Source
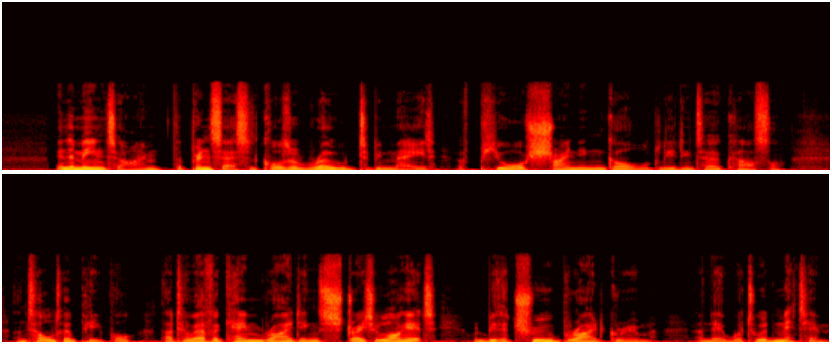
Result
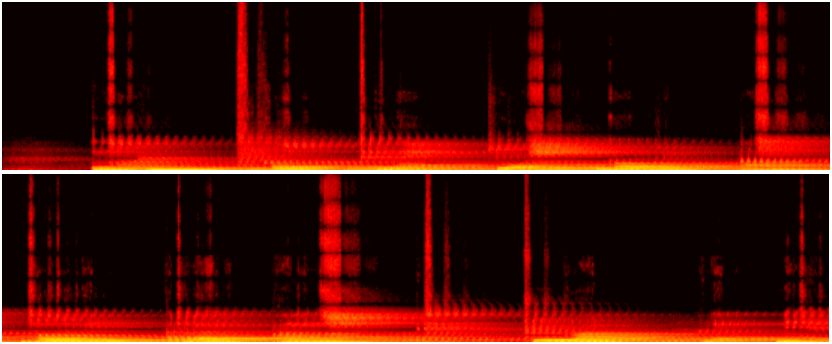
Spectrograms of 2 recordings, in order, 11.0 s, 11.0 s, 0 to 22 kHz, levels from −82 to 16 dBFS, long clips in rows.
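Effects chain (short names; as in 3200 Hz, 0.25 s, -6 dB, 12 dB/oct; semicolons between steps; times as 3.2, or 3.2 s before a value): tracing distortion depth 0.11 ms; bell 5800 Hz -14 dB 1.1 oct; notches 50/100 Hz; in parallel at -1 dB: limiter -19 dBFS, peak gain reduction 8 dB; on the sum: vocal rider within 4 dB 0.5 s; step gate "xx...xxxx....x" 125 bpm -60 dB; envelope flanger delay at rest 8.4 ms, full sweep at -22 dBFS; tape echo 0.127 s, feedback 85%, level -4 dB, low-pass 2200 Hz; spring tank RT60 1.7 s, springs 42 ms, chirp 20 ms, DRR -5.5 dB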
